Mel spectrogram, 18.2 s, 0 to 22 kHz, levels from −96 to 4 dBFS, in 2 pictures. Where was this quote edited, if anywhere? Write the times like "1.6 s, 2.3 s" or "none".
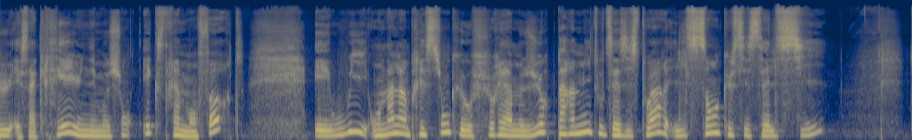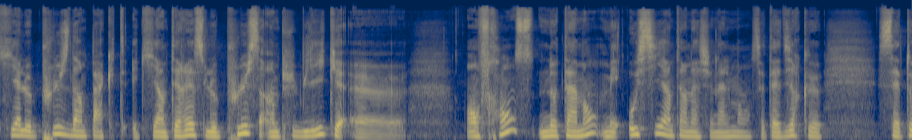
none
